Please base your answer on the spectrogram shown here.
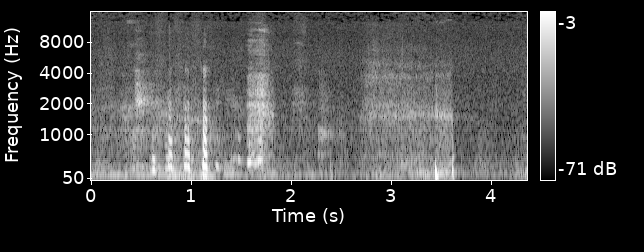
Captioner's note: laughs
